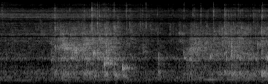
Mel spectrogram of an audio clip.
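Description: Running tap water pours steadily while hands are rinsed beneath it, a continuous close splashing rush that swells slightly in the middle and toward the end, with no talking.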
